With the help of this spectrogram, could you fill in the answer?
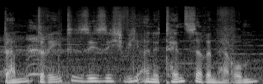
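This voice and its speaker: A man's voice: mid-range voice, moderate pace, music in the background. A man narrating a fantasy audio drama as a dramatic scripted storyteller.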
